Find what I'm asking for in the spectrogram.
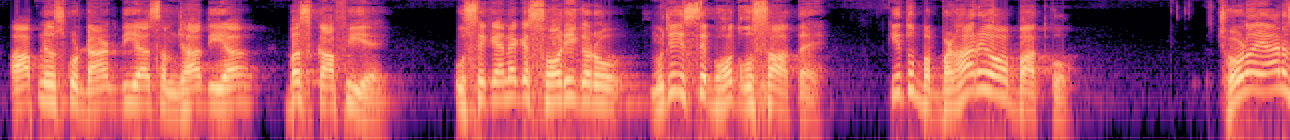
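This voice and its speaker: A man preaching in a Pakistani Urdu accent, his voice sitting a little higher than most men's. He talks in a loose, conversational way, mixing anecdotes with gentle scolding. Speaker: mufti giving a religious talk. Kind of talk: informal sermon.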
